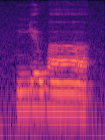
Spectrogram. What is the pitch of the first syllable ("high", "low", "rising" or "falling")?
low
